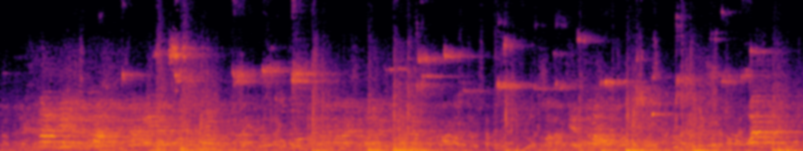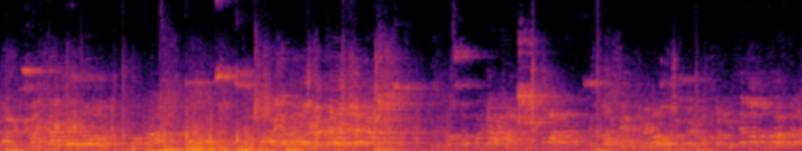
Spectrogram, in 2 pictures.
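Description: Futsal being played on a sports-hall floor: the ball is kicked and bounces, trainers squeak, and players call out, all echoing in the large hall.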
